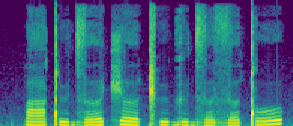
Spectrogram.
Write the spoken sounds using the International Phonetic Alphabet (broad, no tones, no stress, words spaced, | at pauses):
paːǃʉd͡zəː t͡ʃəːǁʰʉɡʉd͡zə zəǃo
